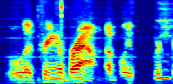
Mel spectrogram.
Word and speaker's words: Leitreanna: our guest out right now I hope I'm pronouncing her name right latrina Brown I believe correct just call me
